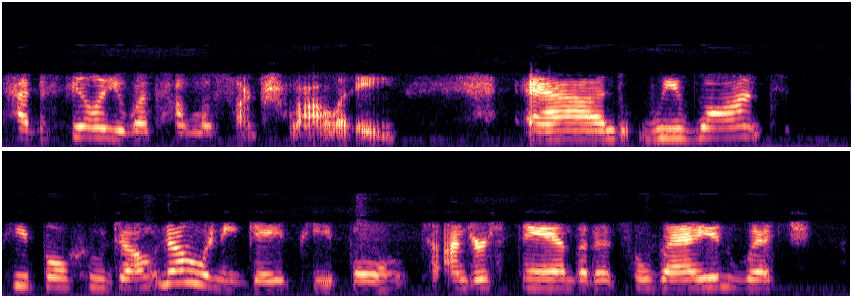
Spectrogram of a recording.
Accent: Indianapolis, Indiana, United States; I'm from Indianapolis, and I agree, Indiana is probably a fairly homophobic state as a whole.

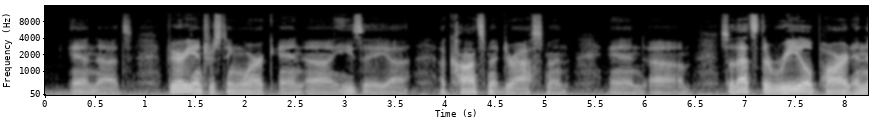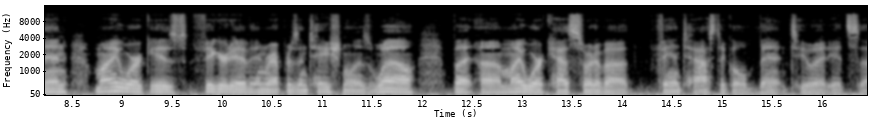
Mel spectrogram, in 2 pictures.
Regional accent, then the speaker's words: Indianapolis, Indiana, United States; I did a lot of swimming growing up in Indianapolis

